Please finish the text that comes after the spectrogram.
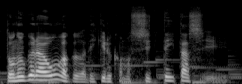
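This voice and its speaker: A man's voice: fairly high pitch, wildly swooping pitch, very fast, darkish tone, faint music behind. A man in his twenties co-hosting a radio show, reminiscing in casual conversation. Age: 20s. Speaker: radio show co-host and drama studio member.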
